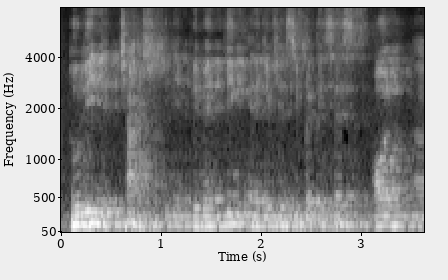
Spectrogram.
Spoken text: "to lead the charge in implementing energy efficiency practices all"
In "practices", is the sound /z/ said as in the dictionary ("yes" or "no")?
no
